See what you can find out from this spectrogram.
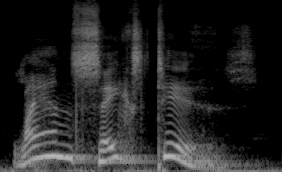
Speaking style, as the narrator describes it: cried Mrs

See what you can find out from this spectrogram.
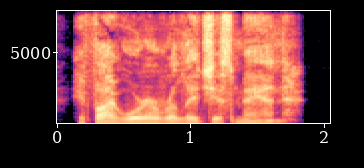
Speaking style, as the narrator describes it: he murmured

